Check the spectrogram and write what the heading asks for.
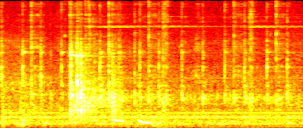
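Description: ELENKER low-temperature Stirling engine sitting on a mug of hot tea, running, its flywheel and crank mechanism giving a faint, light ticking a few times a second. A brief, louder rustle comes about a second in.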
